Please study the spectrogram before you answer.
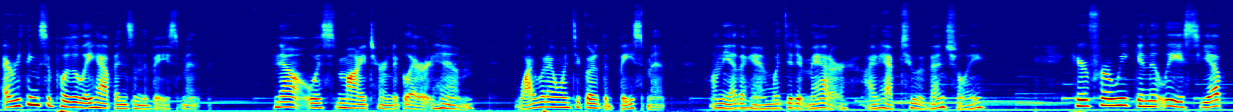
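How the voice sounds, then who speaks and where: A woman's voice: low voice, lively intonation, brisk, soft background music. A woman reading first-person fiction as an audiobook narrator, in a wry, conversational way.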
